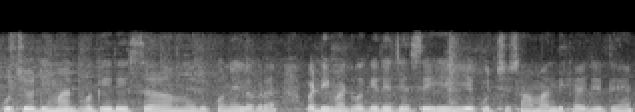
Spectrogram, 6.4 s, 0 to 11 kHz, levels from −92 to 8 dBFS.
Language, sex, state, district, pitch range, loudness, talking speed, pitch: Hindi, female, Gujarat, Gandhinagar, 205-220 Hz, -14 LUFS, 190 wpm, 210 Hz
